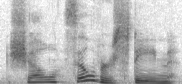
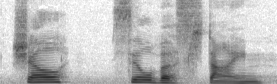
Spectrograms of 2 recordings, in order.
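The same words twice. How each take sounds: First: Silverstein with a drawn-out STEEN ending; looked-up pronunciation. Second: Very slow Silverstein, no r, ending STINE; British pronunciation. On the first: Reporting the name after looking it up, careful Silverstein as -steen. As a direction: say Silverstein to rhyme with bean. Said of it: "Well, apparently it's". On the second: Showing the British pronunciation just found, slow Silverstein as -stine. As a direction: say Silverstein as SIL-vuh-STINE, drawn out. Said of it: "I just found a British pronunciation". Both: Shown as a demonstration.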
